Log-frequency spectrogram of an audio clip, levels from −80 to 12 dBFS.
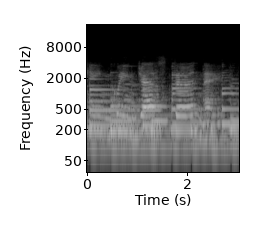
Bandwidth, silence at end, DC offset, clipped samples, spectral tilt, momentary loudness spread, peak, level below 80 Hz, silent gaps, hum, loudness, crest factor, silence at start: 4.6 kHz; 0 s; under 0.1%; under 0.1%; -10.5 dB/octave; 7 LU; -6 dBFS; -70 dBFS; none; none; -22 LUFS; 16 dB; 0 s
